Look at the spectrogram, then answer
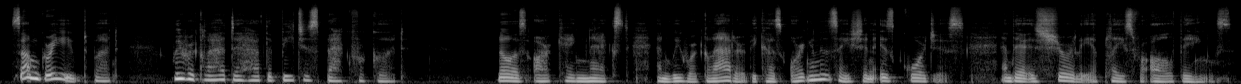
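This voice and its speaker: A woman acting the uneasy, eerily giddy narrator of a dystopian tale in measured, dramatic, sometimes breathy narration. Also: deep voice, warm tone, exaggerated voice. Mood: uneasy, solemn. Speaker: actor narrating a dystopian story.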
